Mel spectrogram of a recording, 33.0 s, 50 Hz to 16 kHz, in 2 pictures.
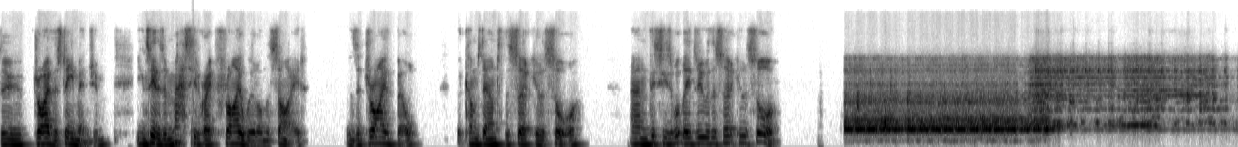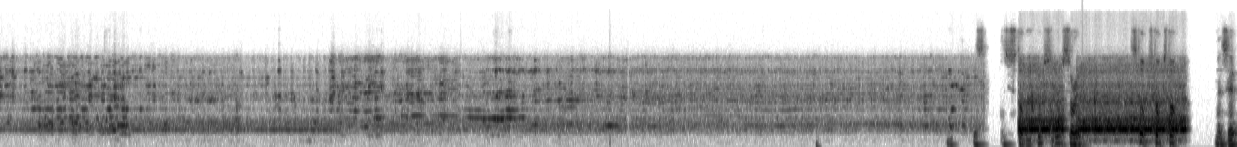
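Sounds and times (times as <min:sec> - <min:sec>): circular saw whine: 0:11.3 - 0:15.4, 0:30.1 - 0:32.4.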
